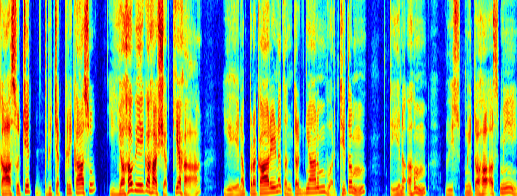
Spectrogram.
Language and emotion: Sanskrit, surprised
